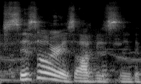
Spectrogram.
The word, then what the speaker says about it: Scizor: I once had a friend who pronounced Scizor, Gizzard, and I wanted to call my ears out. Yeah, Like, Scizor is obviously the correct one.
